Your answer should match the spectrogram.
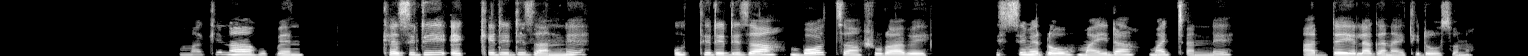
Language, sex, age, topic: Gamo, female, 18-24, government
